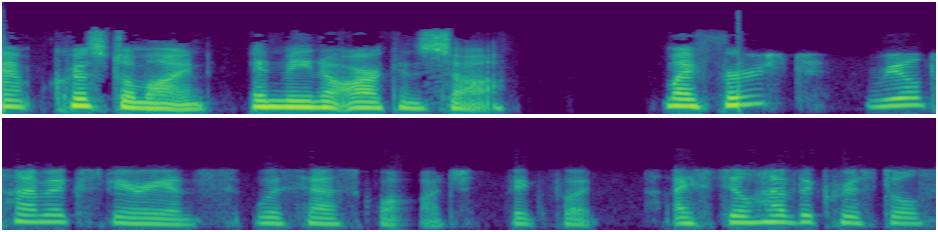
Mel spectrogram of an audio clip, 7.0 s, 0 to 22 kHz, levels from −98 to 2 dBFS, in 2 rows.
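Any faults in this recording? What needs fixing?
At 2.76 s the sound goes dull and boxy and stays that way to the end. Nothing above 3.8 kHz survives, the level drops by around 10 dB, and a faint new noise floor sits well below the signal. There's no gap at the change, which points to an input switched to a poorer device, likely a headset dropping into its narrow call profile. Worth locking the input device for the whole session so the system can't hop to another one mid-take.

From 4.87 to 4.90 s there's a short stall from a late packet: the sound hangs on itself for about 16 ms, then picks up where it left off. Nothing's lost, but everything after it runs 16 ms late. A slightly deeper jitter buffer would absorb a hiccup that small.

Right after, from 4.96 to 5.09 s, there's a call audio freeze. The last sound is drawn out and fades, then about 20 ms of silence, roughly 103 ms of filler in all, before it carries on with nothing missing. 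That pattern most likely comes from packets held up on the network. A steadier connection or an adaptive jitter buffer with more headroom should stop it.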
